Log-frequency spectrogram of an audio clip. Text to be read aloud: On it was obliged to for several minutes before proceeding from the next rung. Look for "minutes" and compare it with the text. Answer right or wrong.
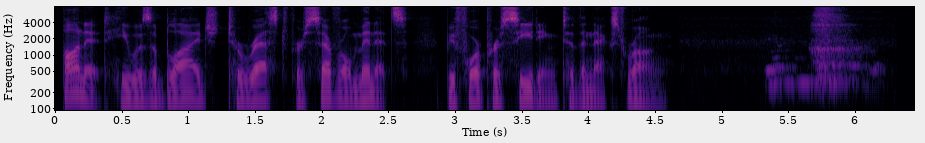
right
